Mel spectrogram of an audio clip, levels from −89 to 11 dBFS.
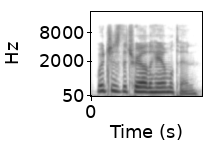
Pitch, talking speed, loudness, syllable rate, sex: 210 Hz, 260 wpm, -15 LUFS, 6.5 syllables/s, female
